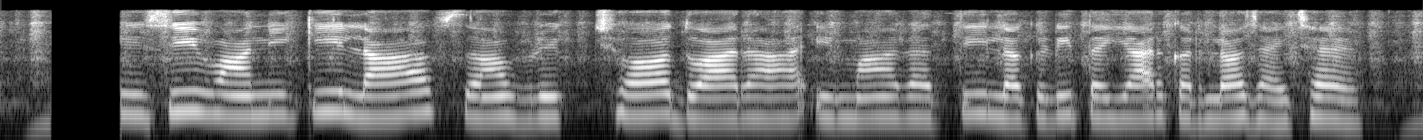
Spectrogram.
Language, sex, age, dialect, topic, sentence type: Maithili, female, 18-24, Angika, agriculture, statement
